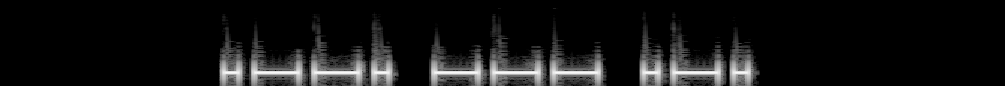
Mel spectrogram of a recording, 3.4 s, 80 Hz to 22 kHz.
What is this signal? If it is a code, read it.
Morse code, heard as a keyed tone, about 27 wpm, 700 Hz. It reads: POR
